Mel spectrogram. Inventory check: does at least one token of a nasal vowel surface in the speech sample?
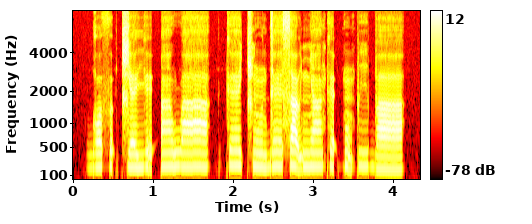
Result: yes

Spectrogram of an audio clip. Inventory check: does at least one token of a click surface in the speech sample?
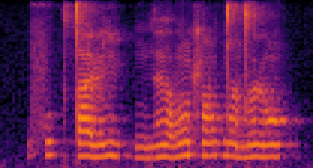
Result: no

